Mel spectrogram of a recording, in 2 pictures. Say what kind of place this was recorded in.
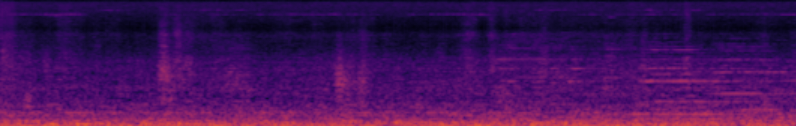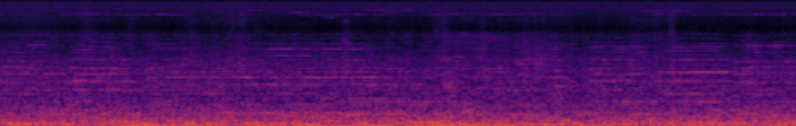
bus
